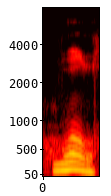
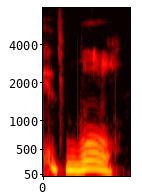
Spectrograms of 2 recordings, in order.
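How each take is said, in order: First: "Wool" said the Welsh way, a short rounded oo. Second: "wool" with a short rounded oo, no A sound; Welsh wool. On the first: Friend asks, Welshman answers with a Welsh "Wool". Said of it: "Say this word again". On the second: Welshman correcting his mate, says "wool" the Welsh way. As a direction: correct the friend with "wool" rhyming with full. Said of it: "There's no A in it, mate". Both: Shown as a demonstration.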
